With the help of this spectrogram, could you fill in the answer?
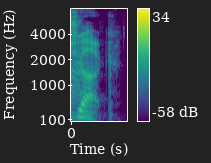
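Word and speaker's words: Shough: Slow, slaw, Shuck. shock, Close. Shock. Shuck. shuck. Shuck. Where there's no K.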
